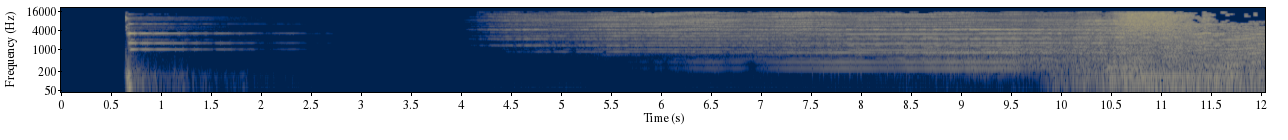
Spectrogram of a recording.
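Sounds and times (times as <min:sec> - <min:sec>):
bright logo chime ding: 0:00.7 - 0:02.3.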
